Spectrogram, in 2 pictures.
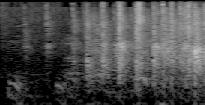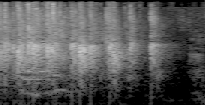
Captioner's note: applause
